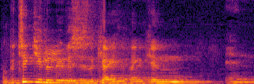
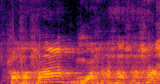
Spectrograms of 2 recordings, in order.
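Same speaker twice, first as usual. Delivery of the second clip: mock evil mwah-ha-ha; hammed-up villain laugh. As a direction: cackle like a pantomime villain. Narrator does the demon's laugh.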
